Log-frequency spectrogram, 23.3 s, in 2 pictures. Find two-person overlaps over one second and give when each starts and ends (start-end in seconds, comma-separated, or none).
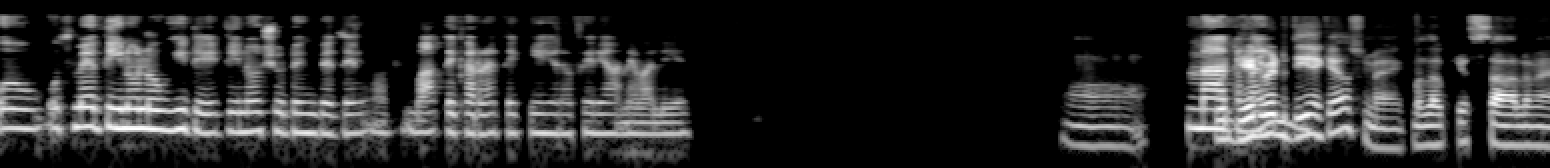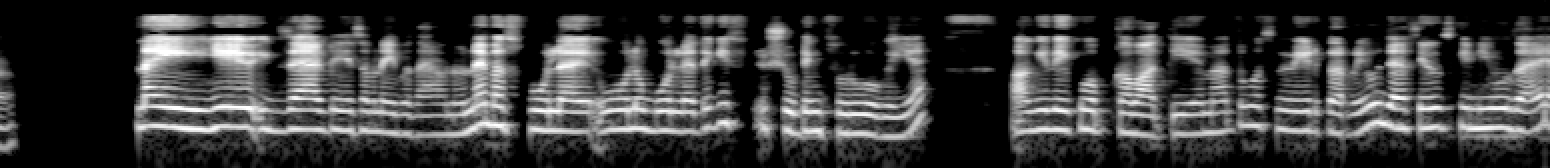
none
